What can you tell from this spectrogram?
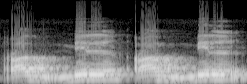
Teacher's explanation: Maka ini dibaca ee satu harakat masuk lepas. Masuknya satu harakat lepasnya satu harakat ya.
